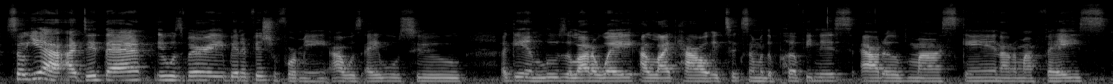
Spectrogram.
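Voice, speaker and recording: Bright, playful woman. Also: sits low, moderate pace, slight background noise. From Dallas, Texas, USA. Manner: playful and animated, slips into quoted voices and laughs. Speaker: vlogger. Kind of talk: casual vlog chat.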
